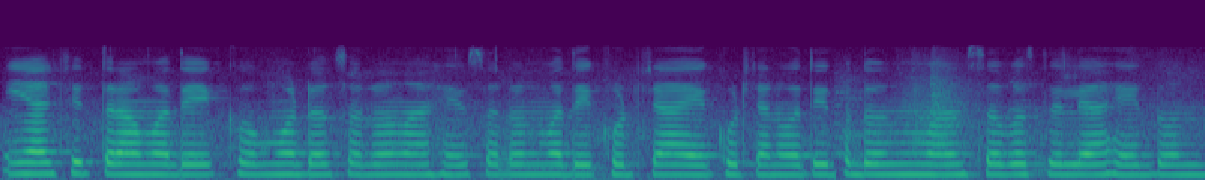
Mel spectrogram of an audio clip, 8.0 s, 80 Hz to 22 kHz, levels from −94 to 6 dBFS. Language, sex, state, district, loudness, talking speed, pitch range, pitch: Marathi, female, Maharashtra, Chandrapur, -33 LUFS, 120 wpm, 220-225 Hz, 225 Hz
